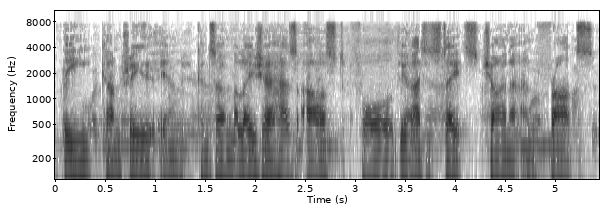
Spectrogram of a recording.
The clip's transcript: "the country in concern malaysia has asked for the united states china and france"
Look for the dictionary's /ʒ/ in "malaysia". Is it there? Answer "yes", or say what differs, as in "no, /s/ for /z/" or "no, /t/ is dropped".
yes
